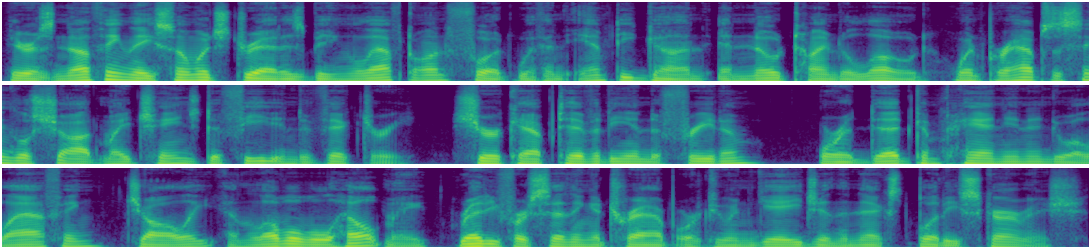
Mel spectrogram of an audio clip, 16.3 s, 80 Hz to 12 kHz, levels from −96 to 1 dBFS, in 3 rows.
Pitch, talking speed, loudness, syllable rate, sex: 100 Hz, 220 wpm, -19 LUFS, 5.7 syllables/s, male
